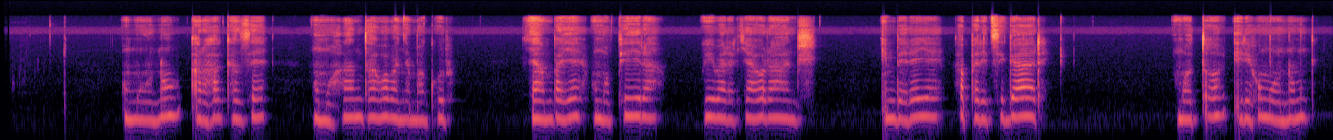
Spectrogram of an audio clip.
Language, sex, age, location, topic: Kinyarwanda, female, 25-35, Kigali, government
